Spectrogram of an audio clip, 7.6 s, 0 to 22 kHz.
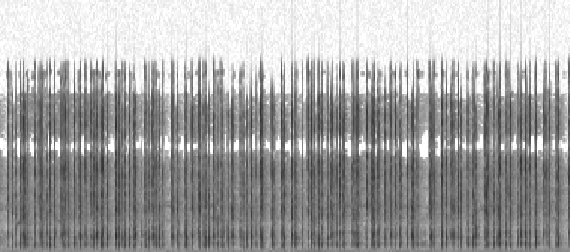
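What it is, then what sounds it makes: Plastic handheld game console. A yellow Nintendo Switch Lite handheld game console is tapped with long nails, first along its edge and then on its plastic back. About forty quick, dry clicks follow one another rapidly, each dying away almost instantly, with a bright mid-range tone around 700 Hz.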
